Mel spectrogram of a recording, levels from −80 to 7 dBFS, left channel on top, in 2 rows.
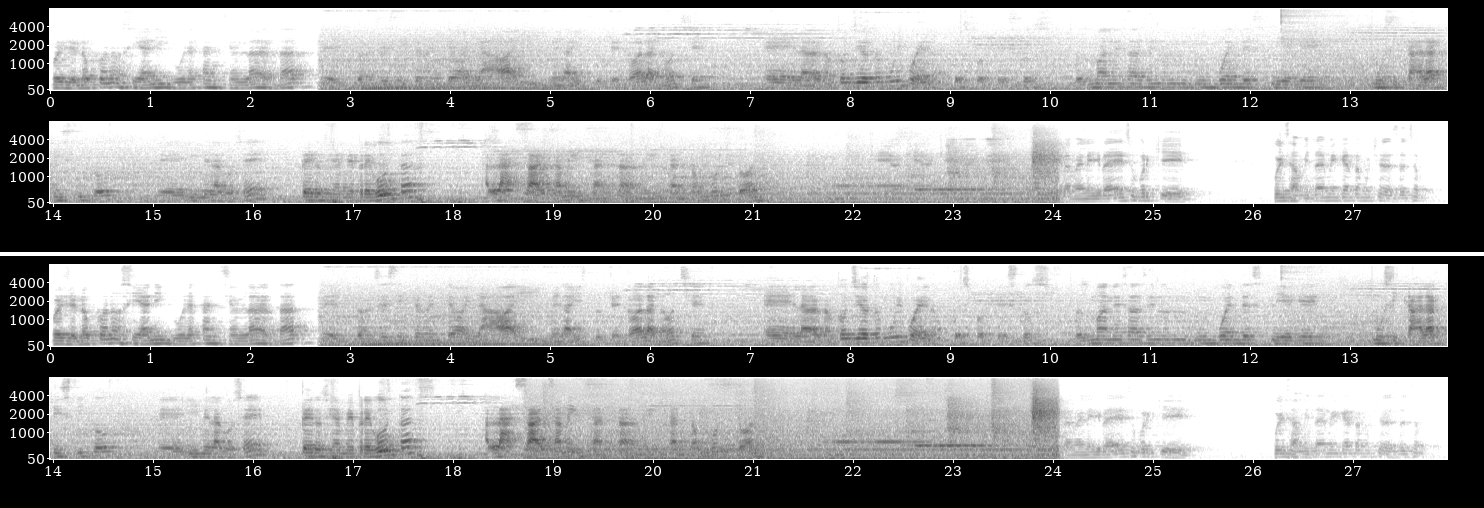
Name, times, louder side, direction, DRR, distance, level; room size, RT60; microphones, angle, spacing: voice 1, 0.0-6.6 7.1-10.0 10.2-12.7 13.2-14.6 15.0-16.1 16.5-17.8 18.3-21.1, right 2 dB, 65° right, 5 dB, 2.4 m, -35 dB
sound 1, 2.7-20.8, equal, 10° right, 1.4 m, -41 dB
voice 2, 9.6-10.0 17.0-17.6 18.3-18.5 20.4-20.9 21.9-25.4 26.2-27.7, left 3 dB, 70° left, 3 dB, 3.3 m, -50 dB
sound 2, 12.3-17.2, left 1 dB, 20° left, 1.4 m, -53 dB
sound 3, 18.7-24.1, right 6 dB, 80° right, 0.6 m, -35 dB
19.0 x 12.5 x 5.4 m, 0.66 s
head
